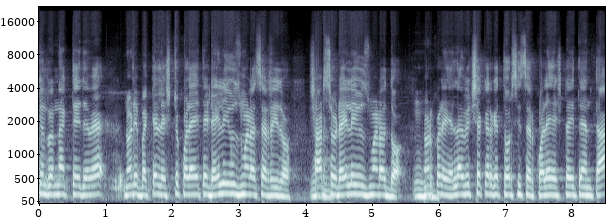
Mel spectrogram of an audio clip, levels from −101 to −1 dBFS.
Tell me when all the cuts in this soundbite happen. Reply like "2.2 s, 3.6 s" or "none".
none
